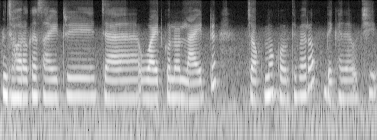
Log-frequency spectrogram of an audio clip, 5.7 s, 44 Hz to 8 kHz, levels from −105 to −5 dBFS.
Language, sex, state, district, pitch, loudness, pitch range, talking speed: Odia, female, Odisha, Khordha, 210 Hz, -17 LUFS, 205-225 Hz, 115 wpm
